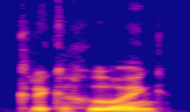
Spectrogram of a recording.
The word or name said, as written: Creag a' Chumhaing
